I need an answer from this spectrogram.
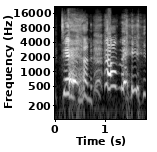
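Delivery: put-on very high, very loud, drawn-out sobbing wail. Retelling working as a ride attendant, imitating own past crying. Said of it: "crying, like".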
